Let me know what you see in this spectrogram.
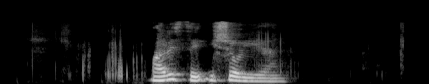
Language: Laz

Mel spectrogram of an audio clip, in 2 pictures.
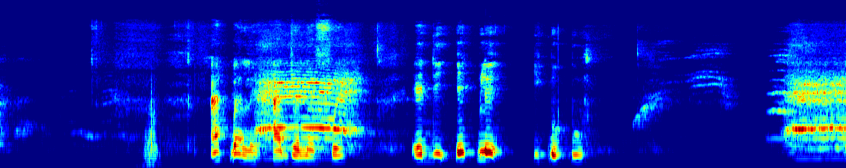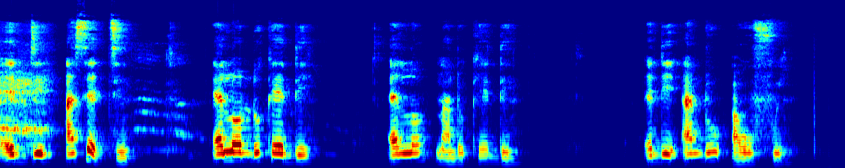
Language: Ikposo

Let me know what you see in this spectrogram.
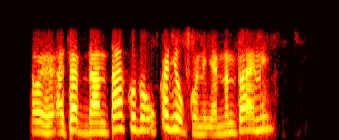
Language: Santali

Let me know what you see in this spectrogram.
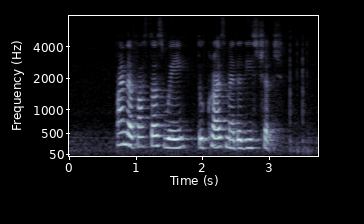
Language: English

